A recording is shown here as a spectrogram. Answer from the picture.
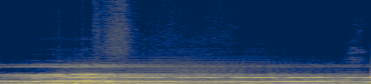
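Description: A sustained wavetable synthesizer drone with steady tonal lines and a breathy, airy noise layer, loud and continuous for the whole stretch with no voices.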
